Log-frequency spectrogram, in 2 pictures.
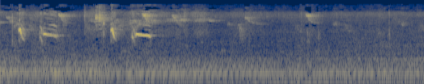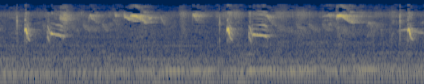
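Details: A prinia sings short, sharp, high notes. Each burst pairs a thin vertical chip with a brief falling whistle, repeated roughly every second over a faint low background hum.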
